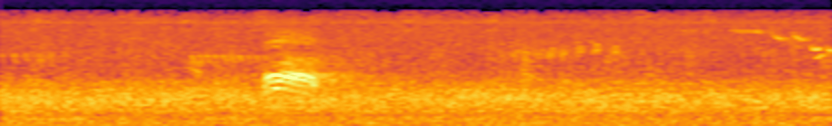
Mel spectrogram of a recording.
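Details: Hooded Crow female on the nest, vocalizing repeatedly as part of a soft nest song: a single brief, nasal, layered call in the middle, surrounded by steady low background noise and faint distant bird notes.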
